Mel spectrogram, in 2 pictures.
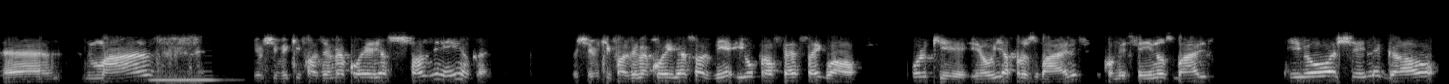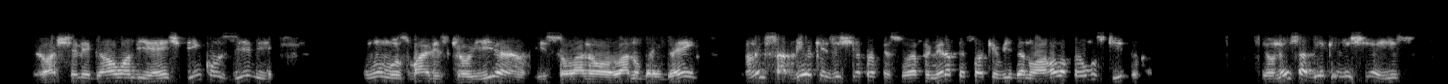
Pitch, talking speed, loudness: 200 Hz, 170 wpm, -19 LUFS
